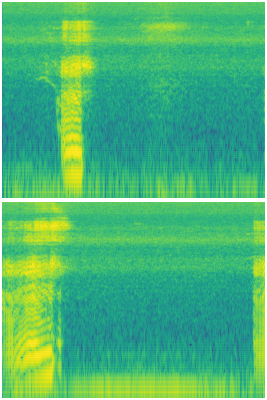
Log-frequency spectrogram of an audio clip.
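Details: Snoring during a nap: low, buzzing snores with each breath, about three seconds apart, over a steady room hum; ordinary sleep snoring.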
